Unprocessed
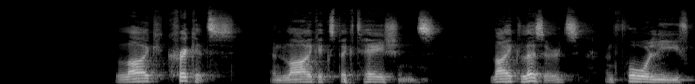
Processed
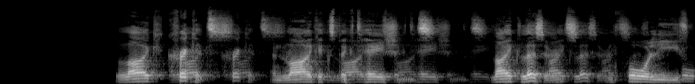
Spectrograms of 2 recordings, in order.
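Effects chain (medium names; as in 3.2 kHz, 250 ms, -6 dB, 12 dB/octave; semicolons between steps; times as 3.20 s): FFT filter 160 Hz 0 dB, 440 Hz +10 dB, 2.3 kHz +5 dB, 4.3 kHz +10 dB; on a send: feedback delay 528 ms, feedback 19%, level -13 dB; on the sum: trim -8 dB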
